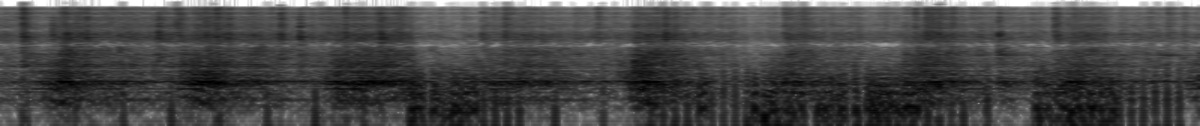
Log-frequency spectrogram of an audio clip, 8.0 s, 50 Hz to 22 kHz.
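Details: Cumberland 7.5 hp granulator, 12x12 chamber, chopping about 10 lb of stranded insulated copper wire: steady motor drone with gritty chopping that swells and eases about once a second; normal grinding under load.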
